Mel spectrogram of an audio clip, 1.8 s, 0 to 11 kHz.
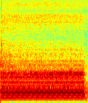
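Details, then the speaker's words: Rowenta DG8520 Perfect Steamer steam iron, previously repaired by an appliance technician for a louder noise: quiet steady low hum under two seconds as water shuttles into the chamber, then stops cleanly; normal water pump operation. "that's the sound of the water shuttling itself into the chamber. Not a loud sound."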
